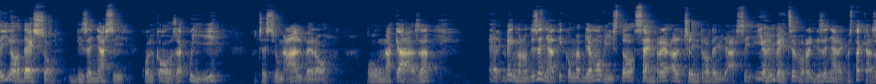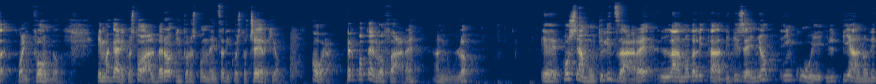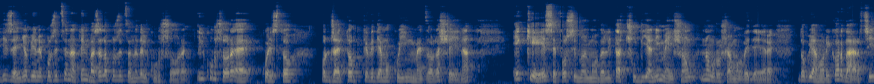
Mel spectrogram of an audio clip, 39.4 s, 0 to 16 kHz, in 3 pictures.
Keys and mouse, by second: 1.8-6.5 click, 6.5 middle click, 11.8 middle click, 18.9 middle click, 19.3 ctrl+z, 19.7 ctrl+z, 21.2 ctrl+z, 21.2 middle click, 21.9 shift+middle click, 22.4 middle click, 31.0 ctrl+middle click, 33.2 shift+middle click, 34.7 middle click, 37.7 click.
